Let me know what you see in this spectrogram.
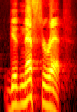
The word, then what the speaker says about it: Gennesaret: And we'll always struggle with the pronunciation here, but it's called Gennesaret. Gennesaret, sometimes referred to as the Sea of Tiberias.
